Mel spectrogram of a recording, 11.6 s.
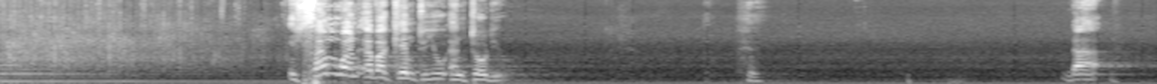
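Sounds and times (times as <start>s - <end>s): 
crowd clapping hands: 0.0s - 3.4s
speech: 2.9s - 5.1s, 7.5s - 7.7s, 10.7s - 11.2s.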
